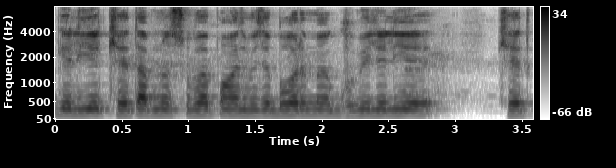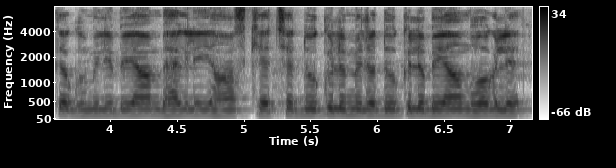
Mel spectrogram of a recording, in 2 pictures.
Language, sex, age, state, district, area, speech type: Maithili, male, 60+, Bihar, Purnia, rural, spontaneous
